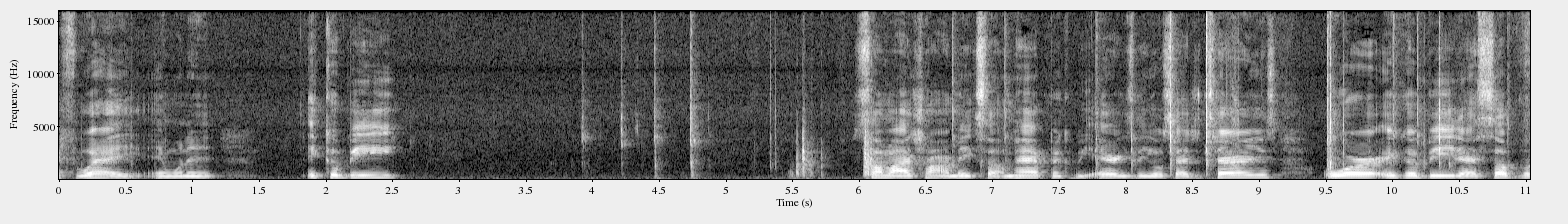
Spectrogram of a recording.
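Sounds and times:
cards clicking and tapping: 3.9 - 11.0.

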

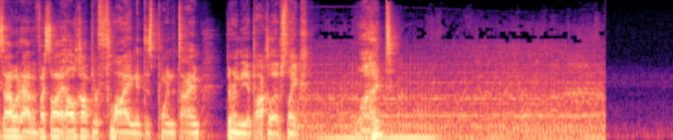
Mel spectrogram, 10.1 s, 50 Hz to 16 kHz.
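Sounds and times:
low drone with held tones: 4.4 - 9.1
soundtrack music: 4.6 - 9.1.

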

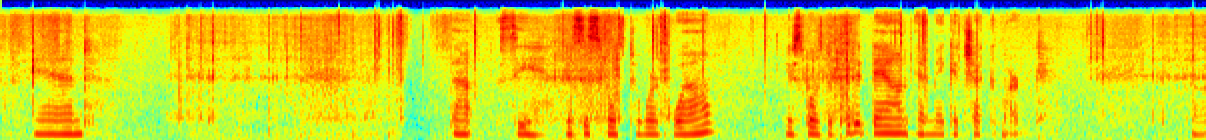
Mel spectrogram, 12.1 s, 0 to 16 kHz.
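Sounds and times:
applicator scraping paper: 1.7 - 4.6, 5.3 - 7.1, 7.9 - 9.6.

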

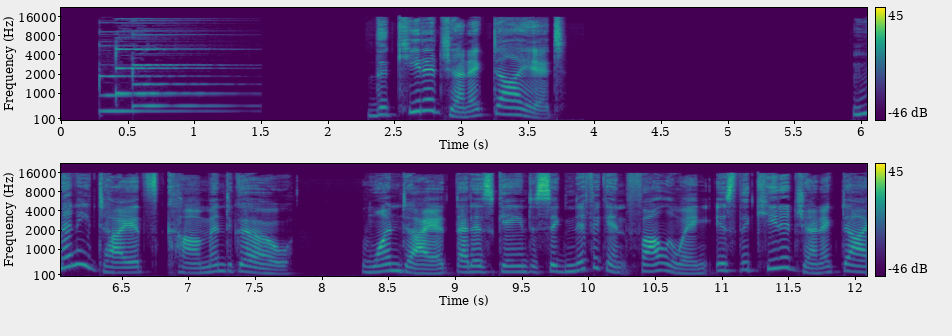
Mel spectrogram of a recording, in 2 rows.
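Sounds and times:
two-note bell chime: 0.3 - 1.6.

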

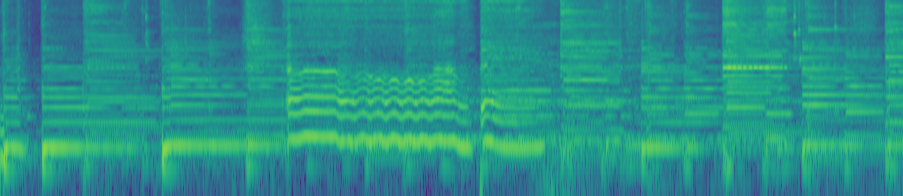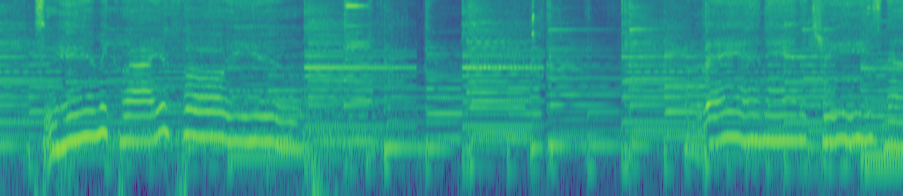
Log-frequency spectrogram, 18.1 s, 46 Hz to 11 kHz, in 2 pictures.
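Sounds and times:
acoustic guitar strumming: 0.0 - 18.0
person singing: 2.4 - 7.2, 8.0 - 13.1, 15.4 - 18.0.

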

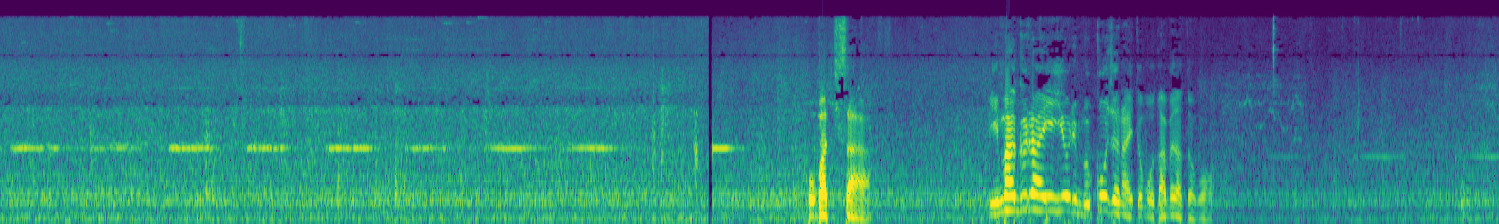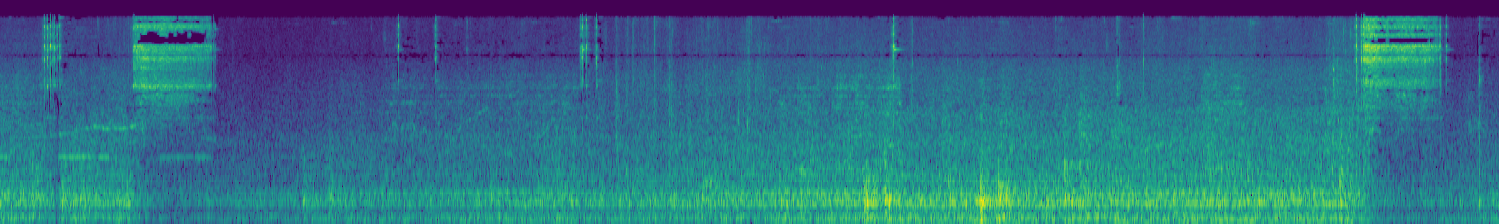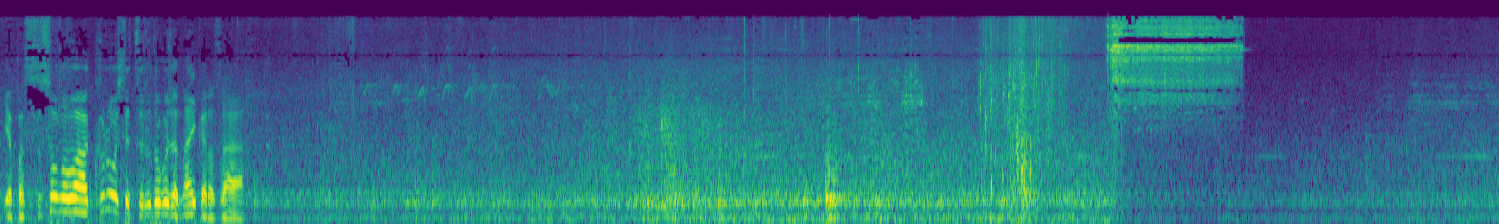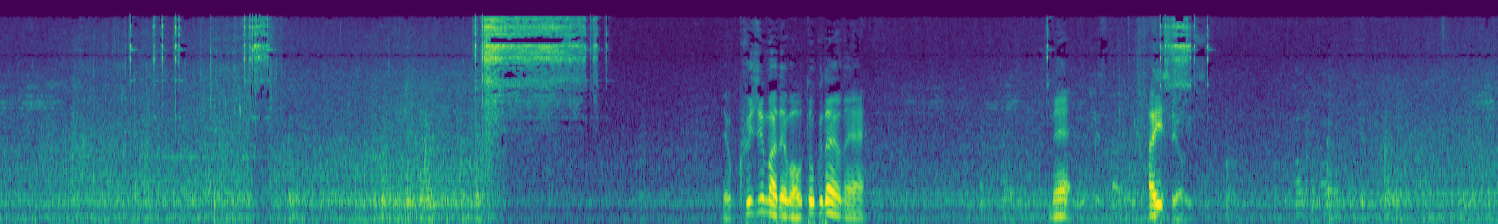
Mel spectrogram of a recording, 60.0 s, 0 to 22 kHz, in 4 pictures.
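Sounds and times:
fishing reel cranking: 15.4 - 17.2, 20.8 - 21.1, 28.5 - 29.6, 41.0 - 42.5, 46.2 - 46.8, 47.4 - 47.8, 49.7 - 51.1, 56.5 - 57.1
water splashing from thrashing fish: 39.7 - 40.7.

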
